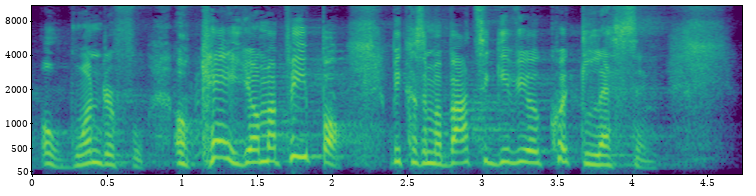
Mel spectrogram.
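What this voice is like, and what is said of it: Nigerian accent. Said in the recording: “I grew up in Nigeria. I'm sure you can hear the accent.”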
